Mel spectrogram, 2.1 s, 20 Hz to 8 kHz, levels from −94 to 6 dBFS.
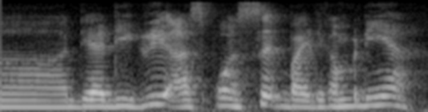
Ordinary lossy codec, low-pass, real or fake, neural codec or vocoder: none; 7.2 kHz; real; none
